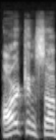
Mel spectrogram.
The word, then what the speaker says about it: Arkansas: state legislator making the Arkansas pronunciation official ever since Americans have gone along with the s-list first syllable stressed version of Arkansas so they had an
